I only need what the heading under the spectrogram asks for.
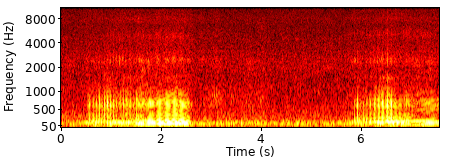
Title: Coco funny snoring😴😴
